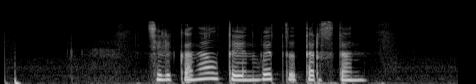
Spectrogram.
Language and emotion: Russian, neutral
